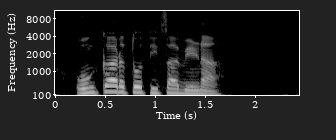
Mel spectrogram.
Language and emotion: Marathi, neutral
